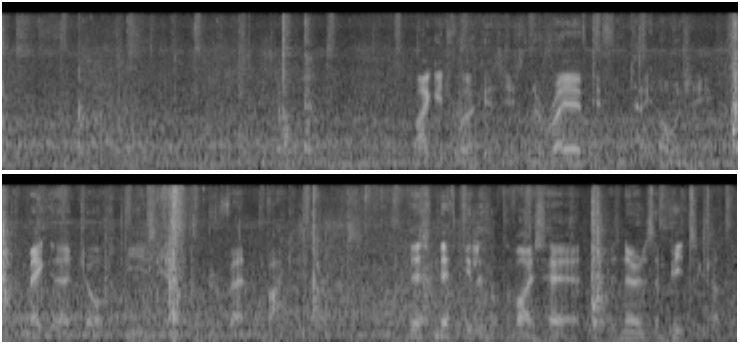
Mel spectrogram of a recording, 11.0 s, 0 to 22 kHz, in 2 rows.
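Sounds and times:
conveyor machinery hum: 0.0 - 11.0.

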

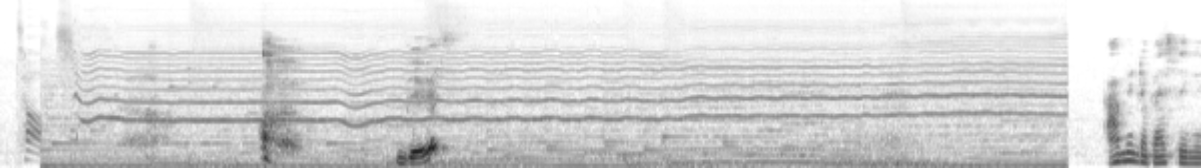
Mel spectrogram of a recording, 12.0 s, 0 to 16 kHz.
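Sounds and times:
woman singing a high note: 0.2 - 10.7
low drone: 0.5 - 10.7
man's cough-like outburst: 2.6 - 3.0.

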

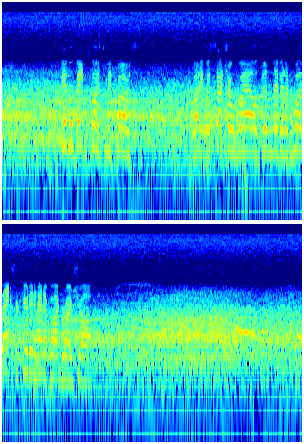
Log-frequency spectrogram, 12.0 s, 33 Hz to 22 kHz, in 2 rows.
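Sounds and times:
stadium crowd din: 0.0 - 12.0.

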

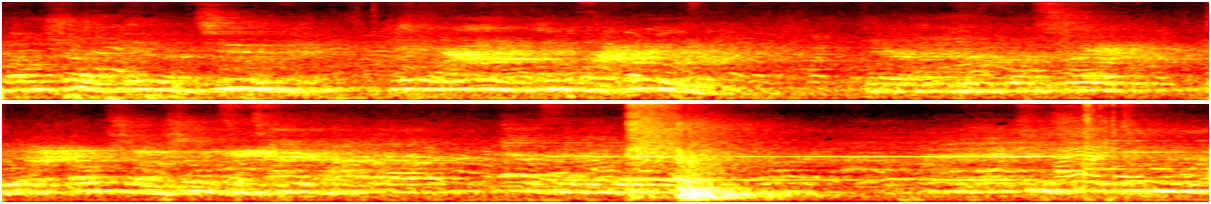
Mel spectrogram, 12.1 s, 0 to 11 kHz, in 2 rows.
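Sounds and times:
spectators talking: 0.0 - 12.0
loud thump: 9.2 - 10.0.

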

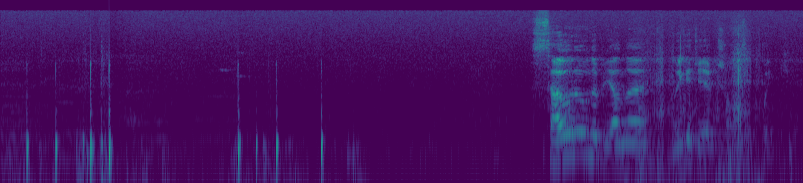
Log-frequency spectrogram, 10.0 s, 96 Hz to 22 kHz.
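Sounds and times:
sharp knocks: 0.0 - 2.2
musical tone: 0.0 - 4.1.

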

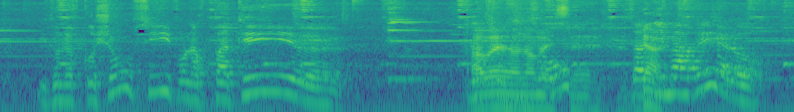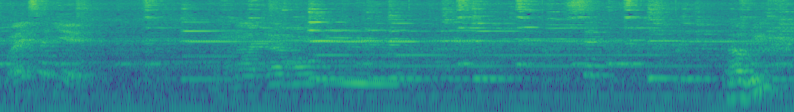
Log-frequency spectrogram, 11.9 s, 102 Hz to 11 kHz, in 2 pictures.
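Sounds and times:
cowbells ringing: 0.0 - 11.9
steady low hum: 0.0 - 11.9.

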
